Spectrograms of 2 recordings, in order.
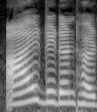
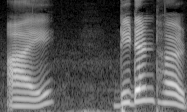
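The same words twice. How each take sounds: First: The stress falls on the word I. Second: The stress falls on the word didn't. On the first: Someone else might have hurt someone. "आई specially उस पर जोर दिया गया" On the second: The hurting did not happen. "मैंने नहीं किया है।"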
